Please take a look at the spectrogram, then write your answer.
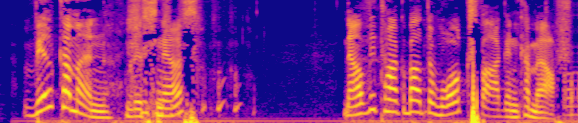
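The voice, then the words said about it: Deliberately bad put-on accent. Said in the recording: “I'll drop my bad accent.”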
